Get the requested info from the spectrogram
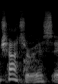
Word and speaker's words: Chatteris: But you can tell the locals from the non-locals because the T's are pronounced. If you are from Chatteris, it's Chatteris. If you are not Chatteris.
